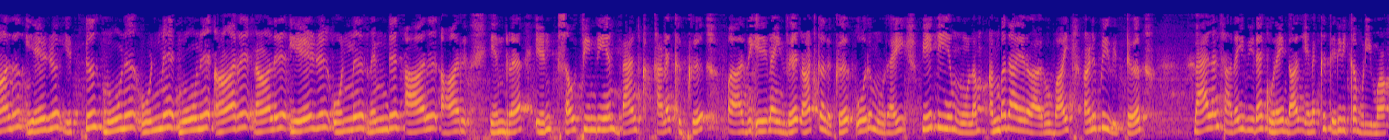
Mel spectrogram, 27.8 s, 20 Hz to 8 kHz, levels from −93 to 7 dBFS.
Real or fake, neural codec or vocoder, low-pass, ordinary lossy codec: fake; autoencoder, 48 kHz, 32 numbers a frame, DAC-VAE, trained on Japanese speech; 7.2 kHz; MP3, 24 kbps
